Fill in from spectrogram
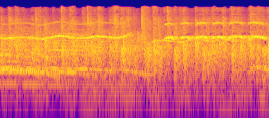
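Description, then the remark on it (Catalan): An audience applauds the Polifònica de Porreig choir, which performs live on a special night, with dense, steady clapping that holds at an even, fairly loud level for about three seconds. No one speaks over it. “Fort aplaudiment per ells!”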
